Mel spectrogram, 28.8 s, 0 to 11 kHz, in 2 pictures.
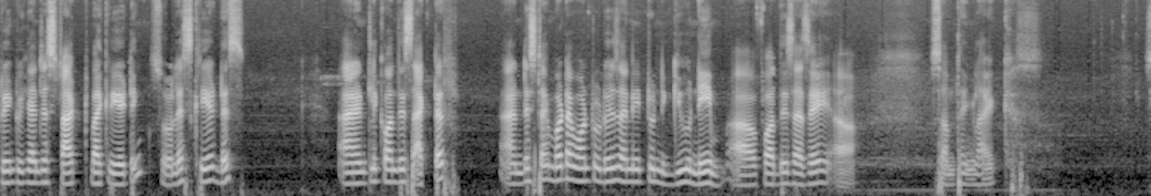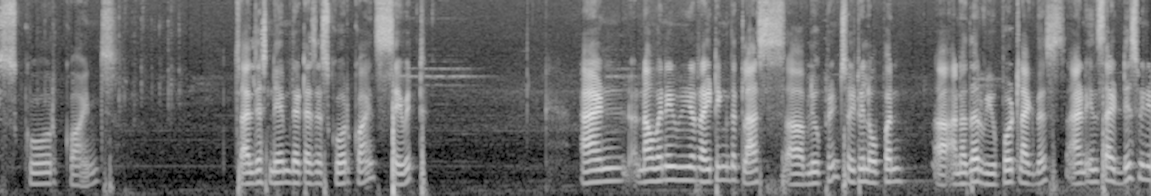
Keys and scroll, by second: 13.6-17.0 typing.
